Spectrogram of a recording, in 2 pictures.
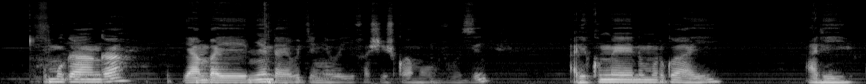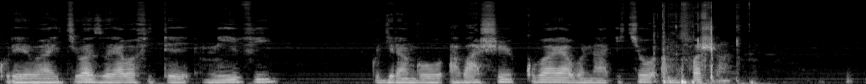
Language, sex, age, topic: Kinyarwanda, male, 18-24, health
